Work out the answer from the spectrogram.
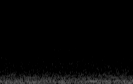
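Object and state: Nothing is struck.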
